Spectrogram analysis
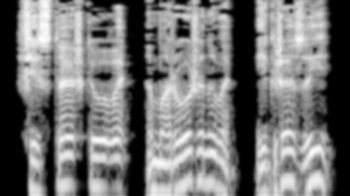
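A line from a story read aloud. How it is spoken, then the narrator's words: Joyful sister. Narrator (Russian): радостно ответила сестрица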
